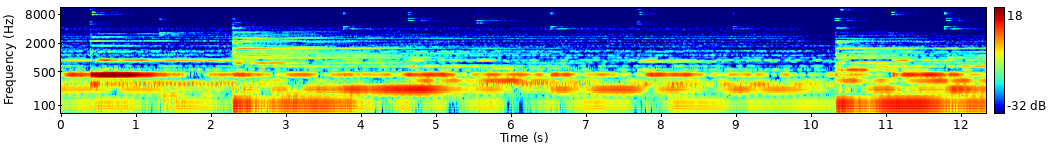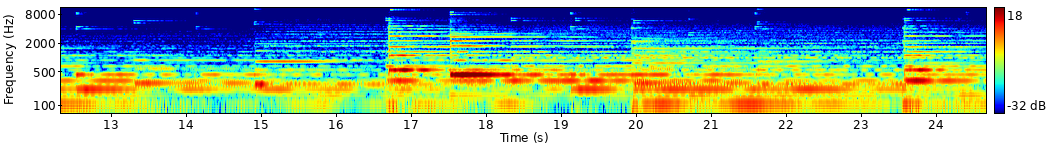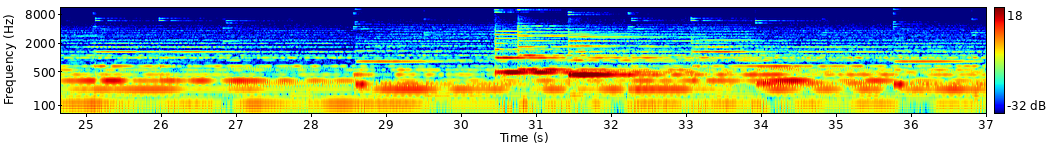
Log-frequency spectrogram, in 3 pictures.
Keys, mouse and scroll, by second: 0.5 middle click, 1.1 shift+z, 1.9 shift+z, 2.3 Tab, 2.8-3.9 drag, 6.3 click, 6.7 shift+z, 8.0 shift+z, 8.9 click, 10.3 click, 11.8 Tab, 12.5 click, 12.9 ctrl+KP_Add, 14.1-15.9 drag, 16.5 click, 17.2 click, 18.2 click, 18.9-19.9 drag, 20.4 click, 21.7 click, 23.2 a, 23.5 click, 24.7 ctrl+i, 25.1-27.3 drag, 28.7 shift+z, 30.2 middle click, 31.3 shift+z, 32.5 ctrl+r, 34.1 right click, 34.5 Tab, 34.9 Tab, 35.5 shift+z, 36.0 middle click.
